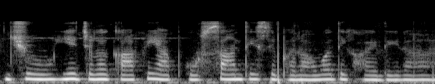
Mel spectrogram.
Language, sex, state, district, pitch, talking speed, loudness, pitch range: Hindi, female, Bihar, Kaimur, 230 Hz, 165 wpm, -12 LUFS, 215-235 Hz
